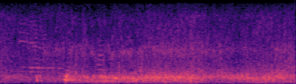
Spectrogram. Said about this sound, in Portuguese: Oi, alô, é que eu estou no ônibus.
